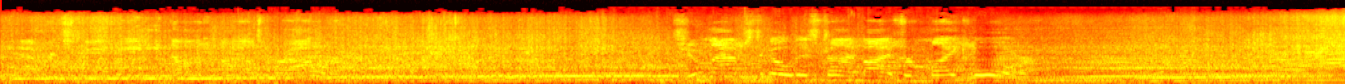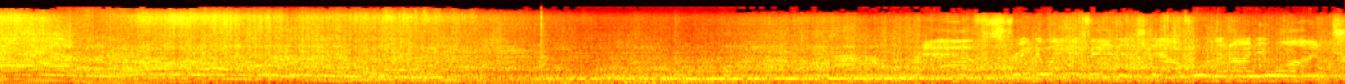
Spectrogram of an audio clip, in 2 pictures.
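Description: Race car engines roar and whine as the cars circle the track.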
